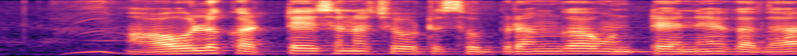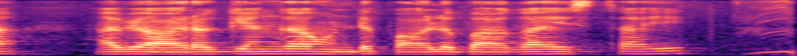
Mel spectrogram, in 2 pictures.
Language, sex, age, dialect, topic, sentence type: Telugu, male, 18-24, Utterandhra, agriculture, statement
